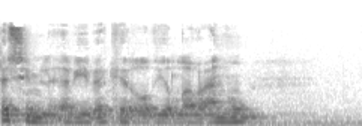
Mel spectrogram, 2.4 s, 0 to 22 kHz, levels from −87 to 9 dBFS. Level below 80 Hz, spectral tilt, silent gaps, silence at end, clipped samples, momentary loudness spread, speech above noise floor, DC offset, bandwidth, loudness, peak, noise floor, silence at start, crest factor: -58 dBFS; -4 dB/octave; none; 0.1 s; under 0.1%; 9 LU; 23 dB; under 0.1%; 11.5 kHz; -35 LUFS; -16 dBFS; -57 dBFS; 0 s; 20 dB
